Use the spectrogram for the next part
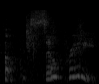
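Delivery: high, quick, airy cry of delight; delighted gasp. Real, not acted. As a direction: marvel at how pretty it came out. Admiring the finished piece.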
